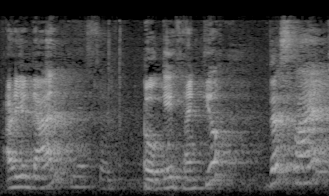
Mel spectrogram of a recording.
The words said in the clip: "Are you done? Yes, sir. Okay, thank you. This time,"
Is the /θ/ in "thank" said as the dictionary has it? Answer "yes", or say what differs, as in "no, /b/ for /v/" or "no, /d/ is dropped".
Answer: no, /t/ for /θ/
